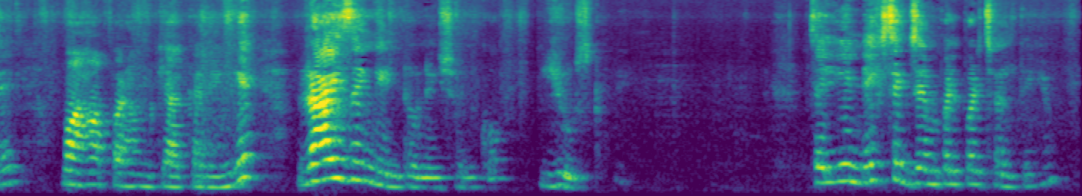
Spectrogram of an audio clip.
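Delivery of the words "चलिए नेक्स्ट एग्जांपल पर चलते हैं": usual speaking voice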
